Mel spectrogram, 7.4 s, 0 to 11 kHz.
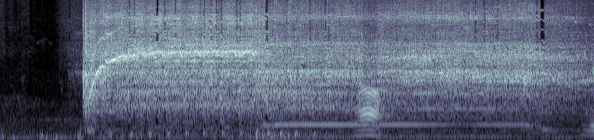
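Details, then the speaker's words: Brand-new Duromax 13000 generator, backfiring from first start out of the box: the electronic choke stepper motor tries full open, full close, then the middle, and finally gives up. Engine catches with ragged pops and bangs, then runs unevenly. "it tries it full open it tries it full close then it moves to the middle and it keeps trying and then it finally gives up all the while backfiring all along the way"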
